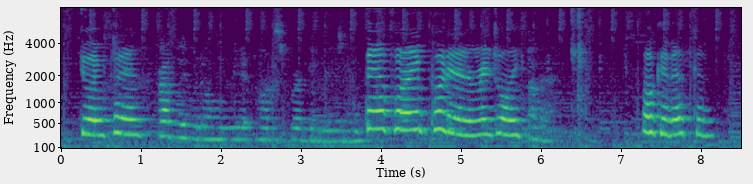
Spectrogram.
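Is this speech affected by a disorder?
Yes: cerebral palsy, spastic quadriplegic.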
